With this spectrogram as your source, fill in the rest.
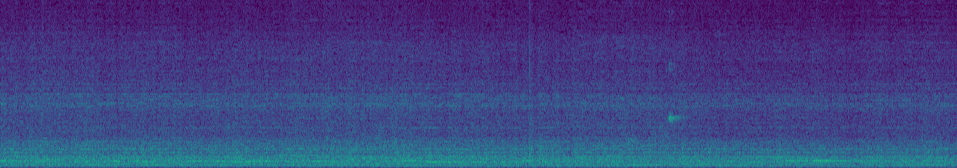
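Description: A ship's engine hums steadily close by.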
